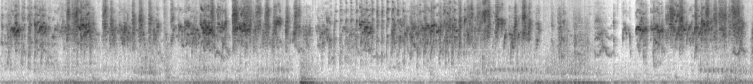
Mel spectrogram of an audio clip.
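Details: Happy pet budgie chirping and singing over greens: extended rapid chatter of buzzy squeaks, whistled flicks and scratchy trills, almost without pause.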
